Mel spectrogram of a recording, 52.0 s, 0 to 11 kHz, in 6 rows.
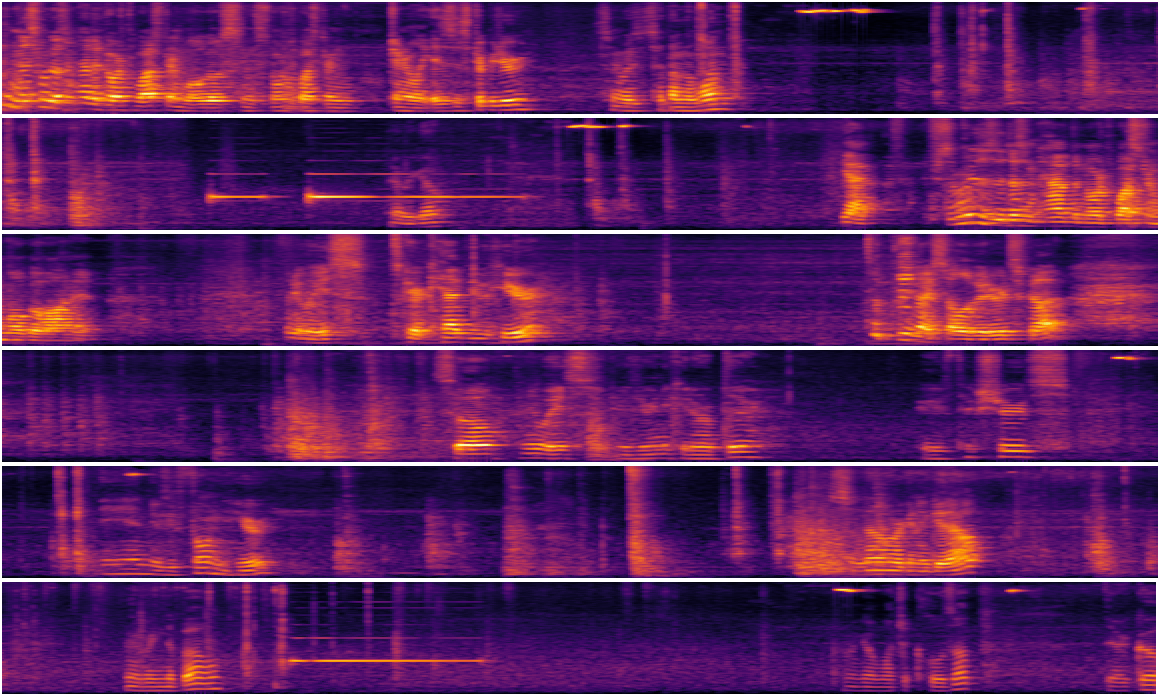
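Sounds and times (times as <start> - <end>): doors sliding: 5.0 - 10.4, 25.9 - 31.6, 34.1 - 47.0.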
